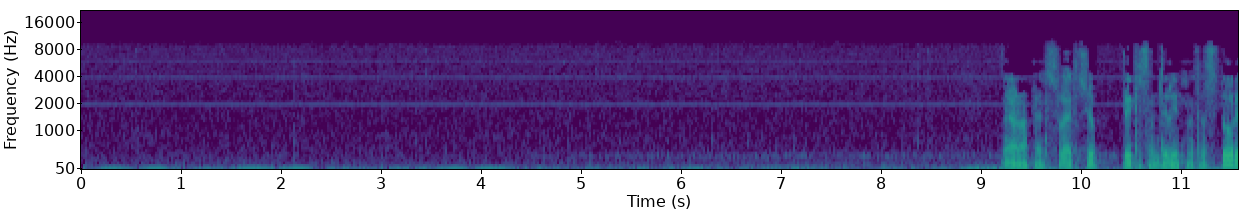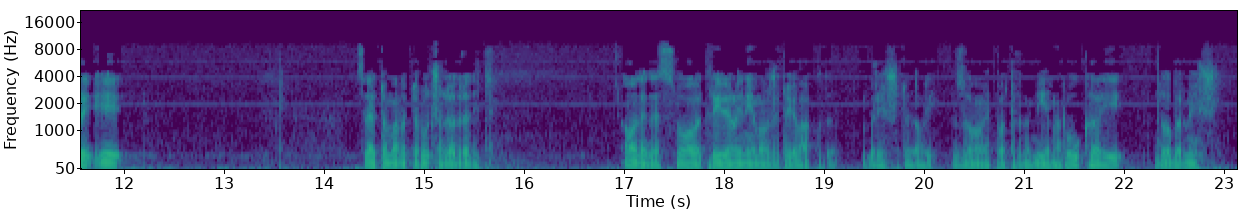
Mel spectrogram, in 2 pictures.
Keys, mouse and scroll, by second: 2.1-3.0 drag, 6.4 click, 7.0-7.5 scroll up 1, 8.6 click, 9.8 Delete, 11.2-12.4 scroll down 2, 15.4-17.4 drag, 18.4-23.1 drag.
